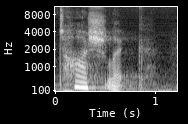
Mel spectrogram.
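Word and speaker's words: Tashlikh: So, in that, there is a service or whatever we want, a rite that the Jewish faith does, and it's called Toshlik, and that's the southern pronunciation. I have no idea how it would be pronounced in Israel, but anyway, and it means to cast off.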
